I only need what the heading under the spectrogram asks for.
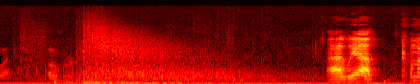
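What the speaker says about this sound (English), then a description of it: "We are coming under fire" Gunfire in Combat Mission Shock Force, a single loud blast with a long decaying rumble and echo, followed by a voice speaking close by.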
